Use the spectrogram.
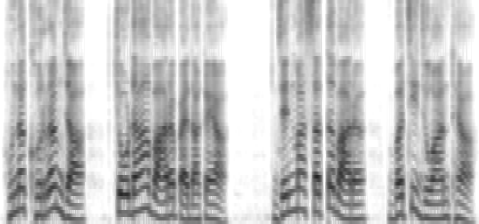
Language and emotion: Sindhi, neutral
